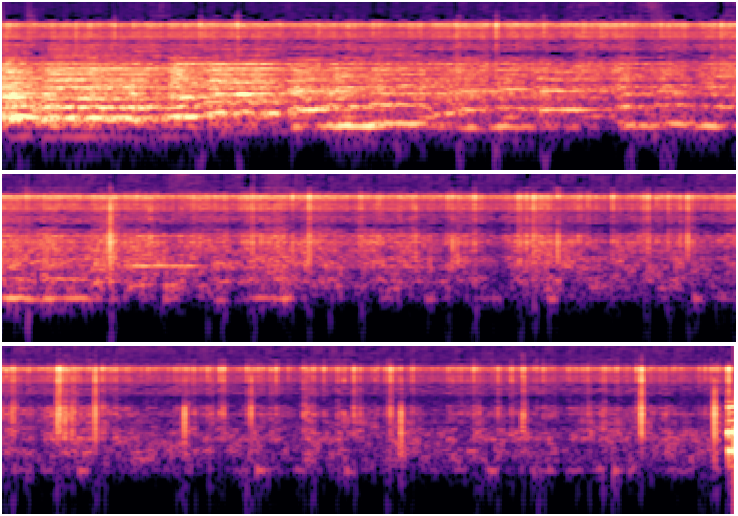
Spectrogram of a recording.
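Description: The last notes of a song die away over the first five or six seconds. After that, only the crackle and scattered clicks of a vinyl LP's surface noise remain, with a steady hiss, in the quiet groove between tracks.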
